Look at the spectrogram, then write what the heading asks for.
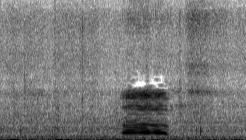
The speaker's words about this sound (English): Can this car go any slower? Come on, bro. Come on. I don't like the rims in this Corvette.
